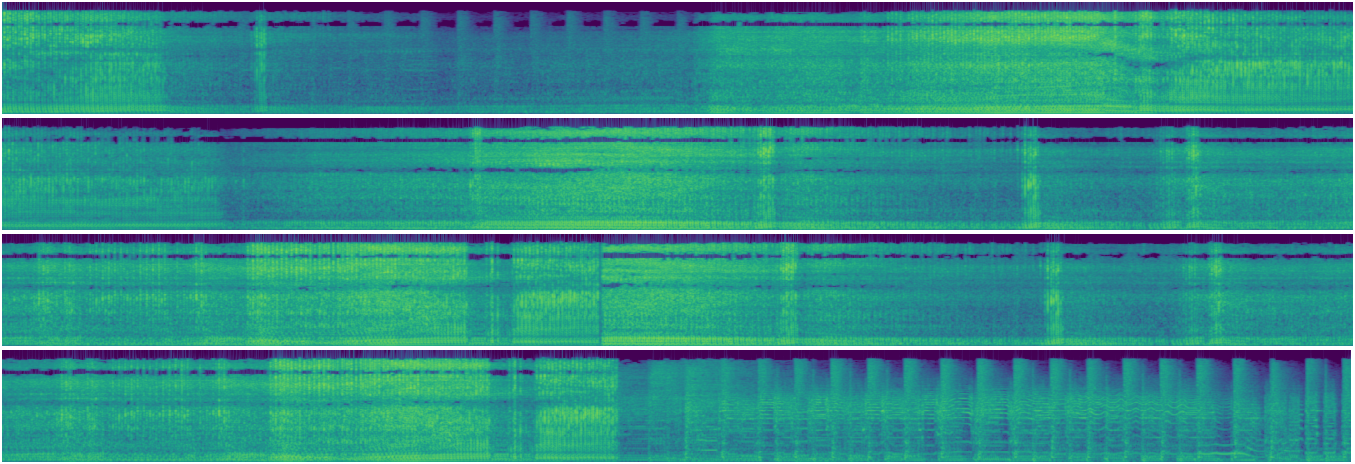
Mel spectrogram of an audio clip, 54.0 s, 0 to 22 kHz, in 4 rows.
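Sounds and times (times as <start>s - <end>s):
motorcycle accelerating past: 0.0s - 46.9s.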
